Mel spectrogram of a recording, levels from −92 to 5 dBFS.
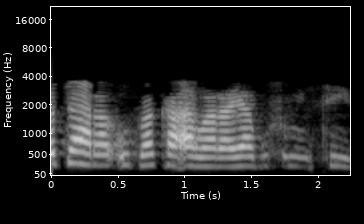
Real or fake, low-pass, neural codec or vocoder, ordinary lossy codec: fake; 3.6 kHz; codec, 16 kHz, 2 kbps, X-Codec, HuBERT features, trained on LibriSpeech; MP3, 16 kbps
